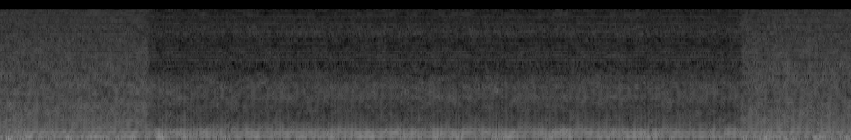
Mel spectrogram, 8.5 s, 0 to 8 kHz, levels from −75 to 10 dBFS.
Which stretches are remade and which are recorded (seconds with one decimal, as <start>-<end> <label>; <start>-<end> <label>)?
0.0-8.5 remade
